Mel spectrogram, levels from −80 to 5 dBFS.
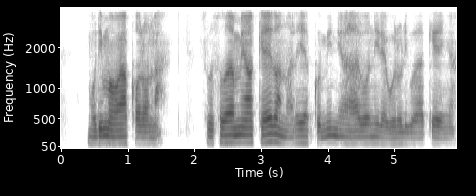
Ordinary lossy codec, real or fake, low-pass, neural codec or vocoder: none; fake; 3.6 kHz; codec, 16 kHz, 1 kbps, X-Codec, WavLM features, trained on Multilingual LibriSpeech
